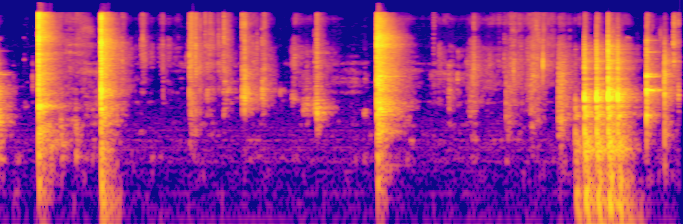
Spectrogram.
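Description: Three whole large eggs cracked one after another into a bowl, giving several sharp, close taps and cracks spaced across the moment, followed by a brief wet burst as the contents drop in.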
